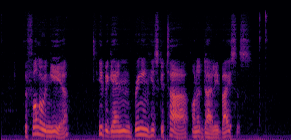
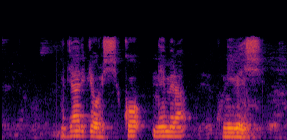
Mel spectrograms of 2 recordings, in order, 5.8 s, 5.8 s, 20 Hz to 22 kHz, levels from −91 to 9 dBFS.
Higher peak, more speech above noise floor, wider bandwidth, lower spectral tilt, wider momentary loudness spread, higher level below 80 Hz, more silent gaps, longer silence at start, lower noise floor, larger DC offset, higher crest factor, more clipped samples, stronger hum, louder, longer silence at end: second, -20 dBFS vs -10 dBFS; second, 27 dB vs 32 dB; first, 16 kHz vs 8 kHz; about the same, -5.5 dB/octave vs -5 dB/octave; about the same, 17 LU vs 16 LU; about the same, -60 dBFS vs -60 dBFS; neither; second, 0.5 s vs 1.15 s; first, -63 dBFS vs -55 dBFS; neither; about the same, 18 dB vs 16 dB; neither; neither; second, -36 LUFS vs -25 LUFS; first, 0.5 s vs 0.2 s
